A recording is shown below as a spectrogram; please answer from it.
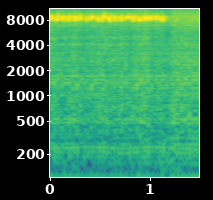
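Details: Idling engine with AC on: pulsing rattle and high whine that stops when AC is turned off; AC not cooling well, compressor pulley shaking and wobbling, noise returned 2–3 months after earlier part replacements.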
